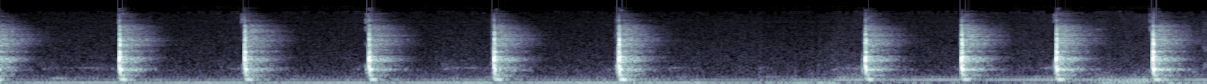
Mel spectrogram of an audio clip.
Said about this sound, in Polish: Dla sprawdzenia zgodności kierunków podane zostaną sygnały testowe kolejno na lewy i prawy kanał. Kanał lewy.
